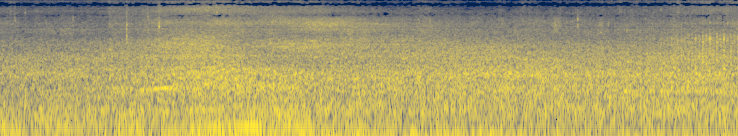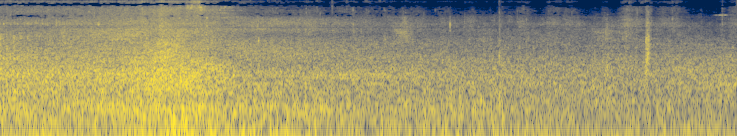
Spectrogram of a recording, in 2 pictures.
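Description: Cars drive past, their tyres rumbling on the road.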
